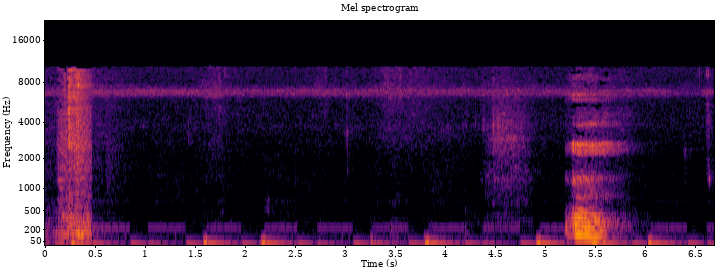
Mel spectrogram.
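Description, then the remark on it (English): The second drawer slides open with a short scraping rumble to fetch a silk chadar, then another louder scrape a few seconds later, over a faint steady pulsing hum. “I have a silk chadar in the second drawer, which you can kindly give me.”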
